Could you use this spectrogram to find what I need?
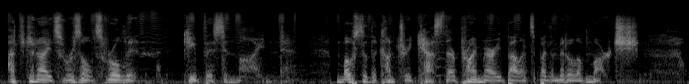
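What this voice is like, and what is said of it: Serious voice imitating another person. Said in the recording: “I'm gonna read this in my serious voice ... read it in Liam Neeson voice? ... You're taken voice.”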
